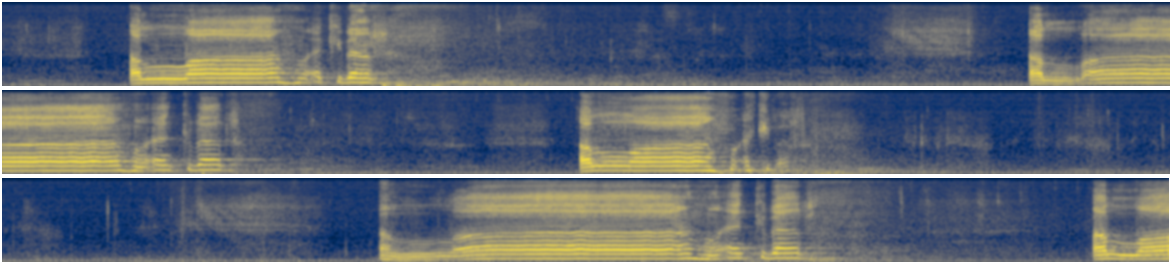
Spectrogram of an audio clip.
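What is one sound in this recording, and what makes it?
An elderly man chants loudly through a loudspeaker in short sung phrases, echoing in a large hall.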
